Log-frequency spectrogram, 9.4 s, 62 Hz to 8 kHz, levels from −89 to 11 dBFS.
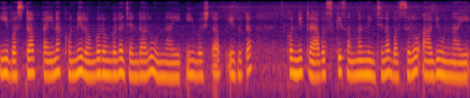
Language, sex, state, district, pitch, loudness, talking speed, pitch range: Telugu, female, Andhra Pradesh, Srikakulam, 200 Hz, -16 LUFS, 130 wpm, 190-215 Hz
